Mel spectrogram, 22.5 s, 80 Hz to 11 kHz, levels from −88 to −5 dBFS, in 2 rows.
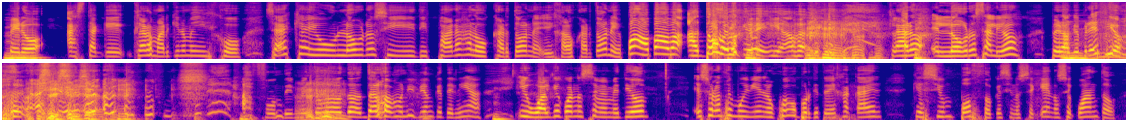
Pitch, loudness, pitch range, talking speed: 270 Hz, -14 LUFS, 240-295 Hz, 205 wpm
